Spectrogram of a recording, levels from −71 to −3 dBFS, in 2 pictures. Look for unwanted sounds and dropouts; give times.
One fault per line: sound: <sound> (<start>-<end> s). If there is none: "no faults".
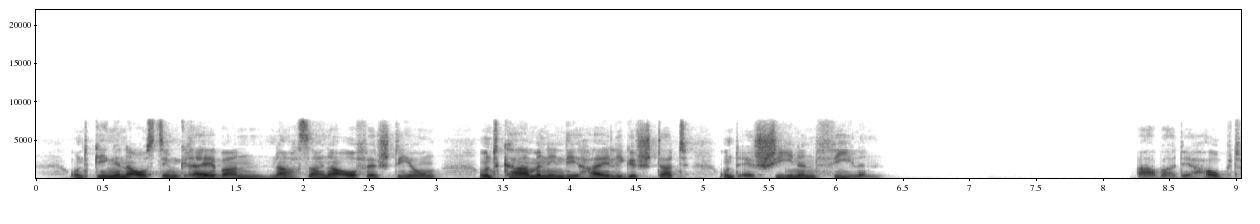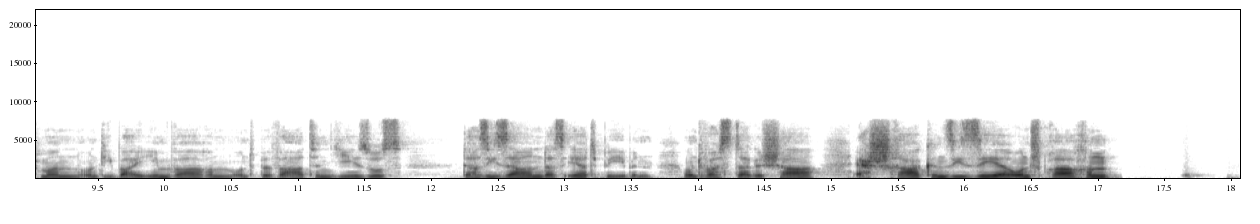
sound: whoosh (17.6-17.9 s)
